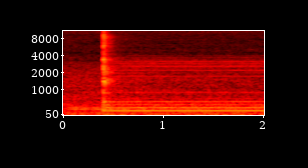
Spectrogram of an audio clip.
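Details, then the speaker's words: Marshall Valvestate 80V amp idling at volume one with a single-coil guitar pickup: a click, then a steady low buzz of 60-cycle mains hum picked up by the single coil. The hum is masked while playing. "so with a single coil it's picking up a lot of the hum it's a 60 cycle hum there's nothing you can do about it but while you're playing you don't hear the hum you only hear the note"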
